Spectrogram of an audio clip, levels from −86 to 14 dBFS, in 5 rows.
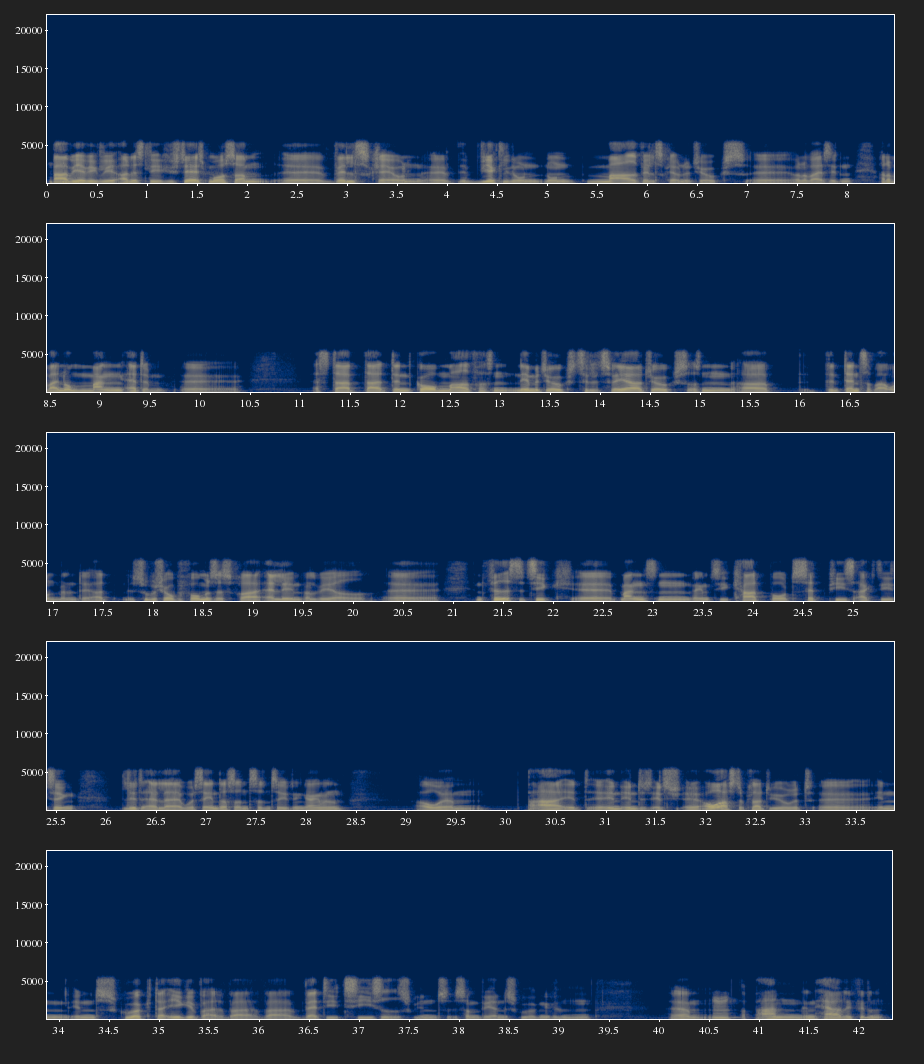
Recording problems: high frequencies cut off; noticeable; nothing above 5 kHz

